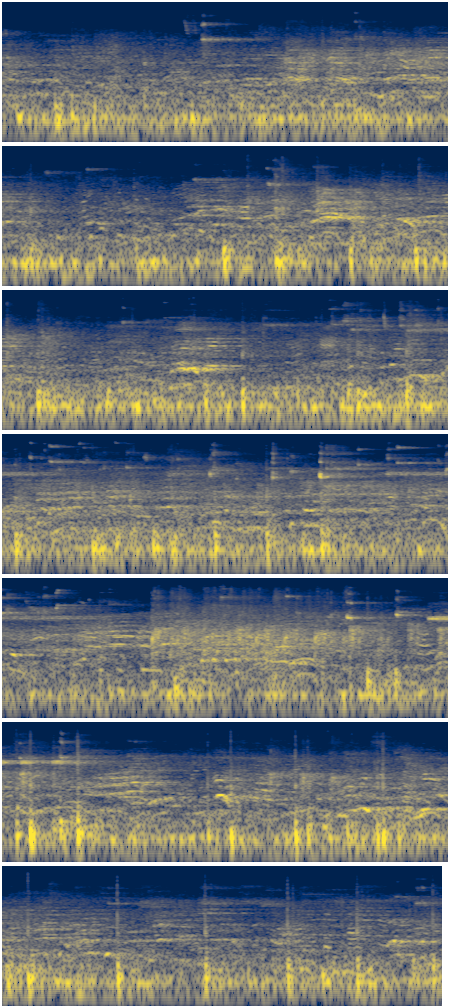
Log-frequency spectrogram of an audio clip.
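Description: Indoor basketball game: a basketball bouncing on the court amid indistinct shouts and chatter from players and spectators, echoing in a large gym.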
